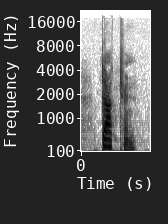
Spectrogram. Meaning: A belief or tenet, especially about philosophical or theological matters
- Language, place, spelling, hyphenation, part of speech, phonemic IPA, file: English, California, doctrine, doc‧trine, noun, /ˈdɑk.tɹɪn/, En-us-doctrine.ogg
